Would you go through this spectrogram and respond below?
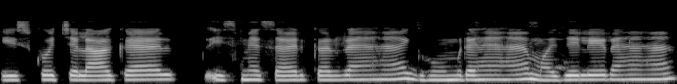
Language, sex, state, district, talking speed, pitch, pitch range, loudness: Hindi, female, Bihar, Sitamarhi, 125 wpm, 215 Hz, 205-220 Hz, -17 LUFS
